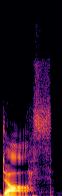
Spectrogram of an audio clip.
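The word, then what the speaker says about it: daith: okay I I say da I know it's it's a the piercing is spelled D AI t h okay apparently it's pronounced doth doth I don't know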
